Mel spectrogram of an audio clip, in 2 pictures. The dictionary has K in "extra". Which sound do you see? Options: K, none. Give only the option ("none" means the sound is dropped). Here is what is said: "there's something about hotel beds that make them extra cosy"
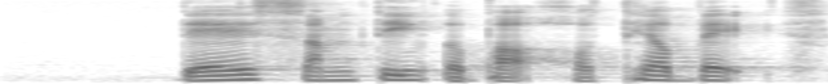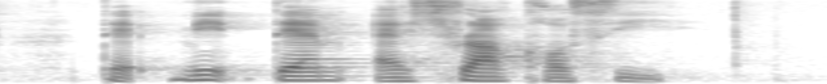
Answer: none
